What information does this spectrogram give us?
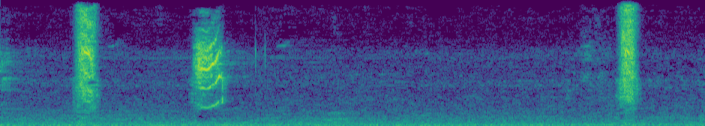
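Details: Female double-collared seedeater calling to excite the male into singing: three short, sharp, high chirps, the middle one slightly longer with a downward-sliding tail, spaced over about four seconds against a quiet background.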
